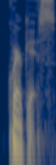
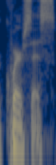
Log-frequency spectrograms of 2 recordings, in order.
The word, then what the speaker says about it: quercus: because the genus for Oak is quercus or quercis so depending on where you're at with your pronunciations typically sold for shade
